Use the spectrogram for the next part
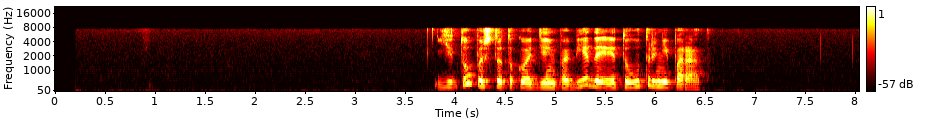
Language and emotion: Russian, positive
